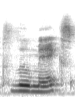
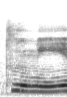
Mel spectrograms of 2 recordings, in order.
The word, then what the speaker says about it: Plumix: to be the pilot plumix or plumy if you want to be all um say it correctly I guess um but I got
